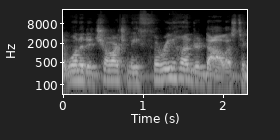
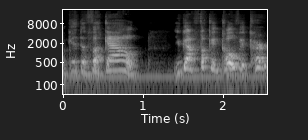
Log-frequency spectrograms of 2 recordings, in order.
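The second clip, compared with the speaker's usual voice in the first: imitating shocked friend. Friend reacts to covid news.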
